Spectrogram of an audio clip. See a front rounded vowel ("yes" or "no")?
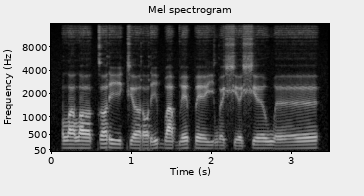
yes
